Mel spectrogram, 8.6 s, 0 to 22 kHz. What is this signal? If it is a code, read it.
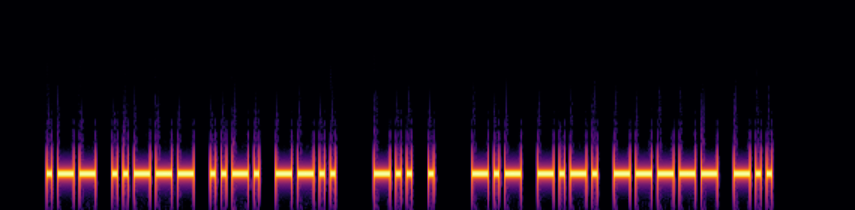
Morse code, heard as a keyed tone, about 22 wpm, 700 Hz. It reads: W2FZ DE KC0D
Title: USA Callsign DE Callsign 22wpm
